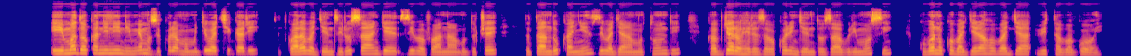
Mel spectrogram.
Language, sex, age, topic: Kinyarwanda, female, 25-35, government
